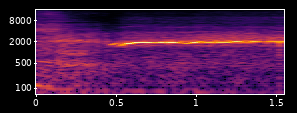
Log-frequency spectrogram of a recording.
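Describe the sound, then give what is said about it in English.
A person whistles a bird-like call: a breathy start, then one long, steady high note held for about a second, loud, with no talking. “Some kind of weird bird”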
